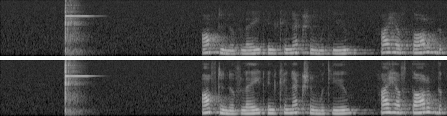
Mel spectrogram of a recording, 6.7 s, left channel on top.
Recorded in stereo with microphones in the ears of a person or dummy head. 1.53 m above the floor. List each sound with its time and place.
1.0 s a bicycle bell: 25° right (ahead or behind), 2.5 m
3.0 s a woman speaking: 70° right (ahead or behind), 1.0 m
